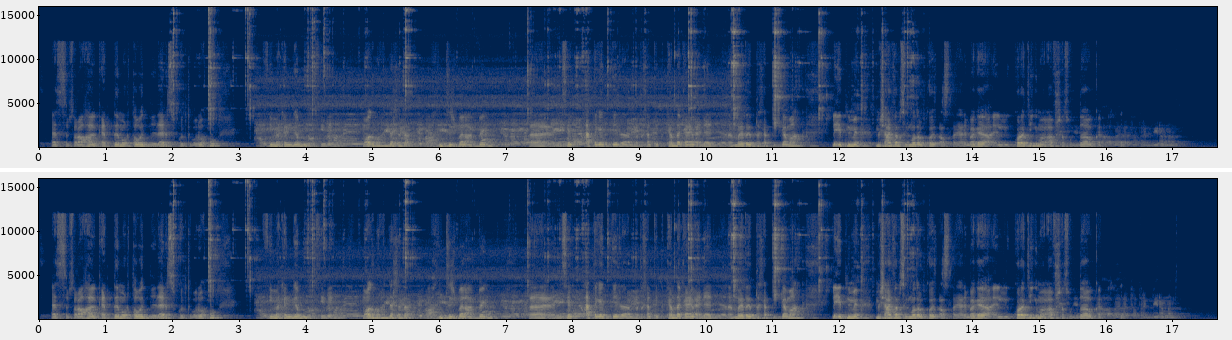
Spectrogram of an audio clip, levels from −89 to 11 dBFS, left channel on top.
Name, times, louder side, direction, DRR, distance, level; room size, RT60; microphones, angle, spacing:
voice 1, 0.2-2.8 3.4-4.6 4.8-6.9 7.3-15.9, right 2 dB, 20° right, 0.7 m, -31 dB
sound 1, 1.8-2.1 2.5-3.7 4.0-5.6 6.2-6.6 7.0-9.1 9.5-10.5 11.0-11.8 12.2-13.4, equal, ahead, 2.0 m, -42 dB
Male speech man speaking, 3.2-10.5, left 1 dB, 25° left, 6.1 m, -41 dB
voice 2, 15.2-17.1, right 1 dB, 45° right, 3.4 m, -50 dB
26.5 x 14.0 x 2.5 m
head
